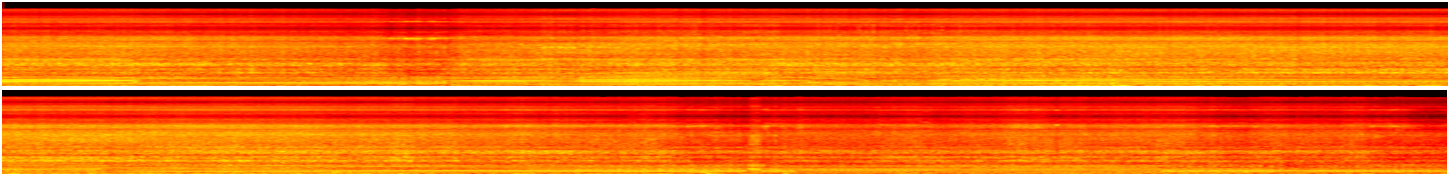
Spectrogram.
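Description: ATV engine at speed, its pitch climbing and then dropping several times as it shifts up or eases off, over steady wind rush on the microphone. The engine fades near the end.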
